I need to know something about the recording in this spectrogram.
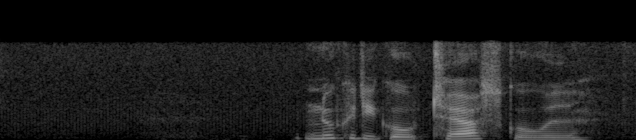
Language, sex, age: Danish, female, 30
